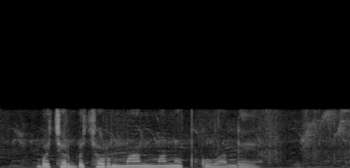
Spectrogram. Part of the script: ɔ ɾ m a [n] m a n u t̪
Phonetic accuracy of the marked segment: correct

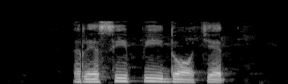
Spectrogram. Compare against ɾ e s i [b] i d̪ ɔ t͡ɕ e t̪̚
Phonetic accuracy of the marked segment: incorrect: p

